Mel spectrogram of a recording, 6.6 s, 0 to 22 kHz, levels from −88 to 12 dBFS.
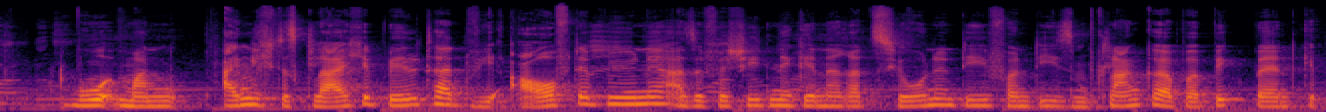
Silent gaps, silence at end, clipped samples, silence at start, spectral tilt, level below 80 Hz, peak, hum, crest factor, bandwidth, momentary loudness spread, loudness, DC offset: none; 0 s; under 0.1%; 0 s; -6 dB/octave; -54 dBFS; -4 dBFS; none; 18 dB; 18 kHz; 6 LU; -22 LUFS; under 0.1%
